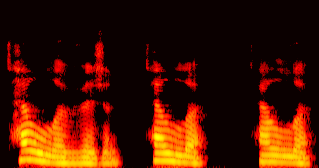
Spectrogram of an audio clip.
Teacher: we put our tongue up behind our top teeth and we make sure our throat is vibrating and the air splits around where our tongue is touching and flows out the sides of our mouth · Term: l sound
